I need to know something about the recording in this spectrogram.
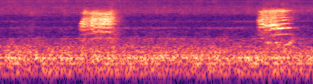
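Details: A Siamese cat gives two strained, nasal meows about two and a half seconds apart, a call it makes on spotting an insect, apparently signalling it has found a bug; Siamese cat.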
